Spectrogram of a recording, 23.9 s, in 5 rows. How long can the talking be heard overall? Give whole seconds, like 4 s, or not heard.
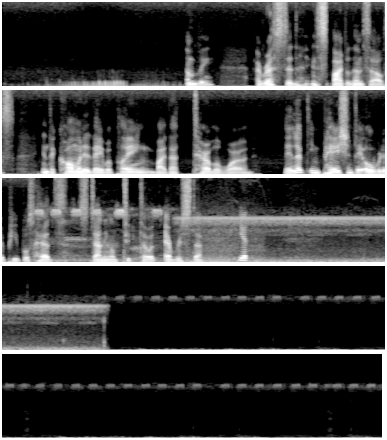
10 s.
